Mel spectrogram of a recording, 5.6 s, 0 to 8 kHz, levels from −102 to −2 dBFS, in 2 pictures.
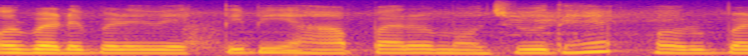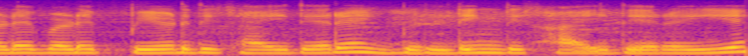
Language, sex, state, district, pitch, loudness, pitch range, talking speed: Hindi, female, Chhattisgarh, Bilaspur, 190 Hz, -18 LUFS, 180-195 Hz, 205 wpm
